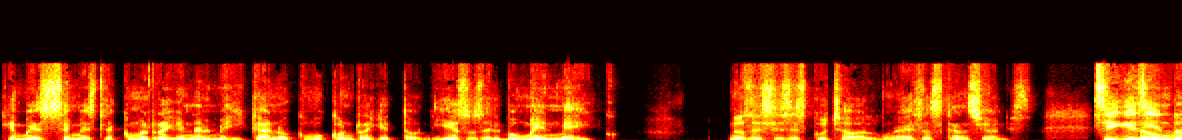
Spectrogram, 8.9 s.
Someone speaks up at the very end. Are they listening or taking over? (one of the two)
listening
